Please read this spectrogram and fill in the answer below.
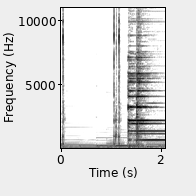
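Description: Subscribe-button animation sound effects over background music: two quick mouse clicks about a second in, then a bright notification-bell ding that rings on and fades slowly.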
